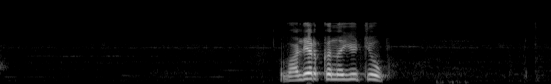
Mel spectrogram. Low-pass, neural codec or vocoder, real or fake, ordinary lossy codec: 7.2 kHz; none; real; none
